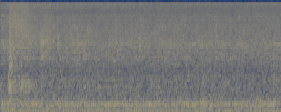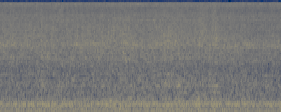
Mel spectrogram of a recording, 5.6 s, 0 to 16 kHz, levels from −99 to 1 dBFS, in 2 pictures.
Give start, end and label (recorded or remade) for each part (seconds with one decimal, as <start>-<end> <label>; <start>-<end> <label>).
0.0-1.7 recorded; 1.7-2.3 remade; 2.3-4.3 recorded; 4.3-4.8 remade; 4.8-5.6 recorded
